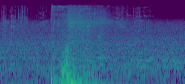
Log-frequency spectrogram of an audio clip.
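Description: A bright electronic whoosh swells and fades.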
